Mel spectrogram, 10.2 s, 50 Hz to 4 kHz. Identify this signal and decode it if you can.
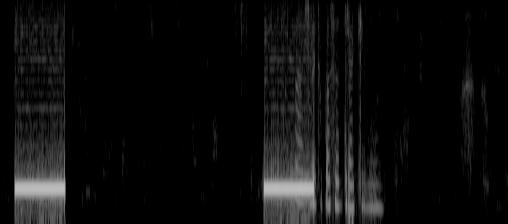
Ringback tone (Europe, 425 Hz), with speech.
